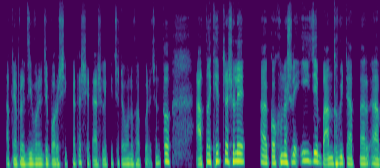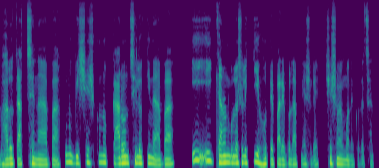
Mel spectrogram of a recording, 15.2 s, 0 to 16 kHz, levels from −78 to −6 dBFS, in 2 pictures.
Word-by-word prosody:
আপনি -, -, -7 dB
আপনার 100 Hz, +1 st, +1 dB
জীবনের 105 Hz, -1 st, +2 dB
যে 105 Hz, -, +1 dB
বড় 95 Hz, 0 st, -1 dB
শিক্ষাটা, 110 Hz, +4 st, -8 dB
সেটা 115 Hz, -4 st, -9 dB
আসলে 95 Hz, +1 st, -6 dB
কিছুটা 105 Hz, -2 st, -10 dB
অনুভব 100 Hz, -1 st, -4 dB
করেছেন। 115 Hz, +3 st, -9 dB
তো 170 Hz, -, +3 dB, 0.7 s
আপনার 160 Hz, +7 st, +2 dB
ক্ষেত্রে 170 Hz, +1 st, +3 dB
আসলে 170 Hz, +2 st, +8 dB, 0.5 s
আ -, -, +4 dB, 0.2 s
কখনো 150 Hz, +3 st, +4 dB
আসলে, 150 Hz, +3 st, +1 dB, 0.2 s
এই 180 Hz, -, +4 dB
যে 175 Hz, -, +8 dB
বান্ধবীটা 115 Hz, +3 st, +2 dB
আপনার 110 Hz, +1 st, -1 dB, 0.2 s
আ -, -, +3 dB, 0.2 s
ভালো 105 Hz, +2 st, +2 dB
চাচ্ছে 105 Hz, +4 st, -2 dB
না 100 Hz, -, +1 dB, 0.2 s
বা 95 Hz, -, -2 dB, 0.2 s
কোনো 150 Hz, 0 st, 0 dB
বিশেষ 130 Hz, +2 st, -2 dB
কোনো 145 Hz, -1 st, -1 dB, 0.2 s
কারণ 125 Hz, +5 st, +4 dB
ছিল 135 Hz, -1 st, 0 dB
কিনা 120 Hz, -6 st, 0 dB, 0.2 s
বা 105 Hz, -, +1 dB, 0.5 s
এই, 195 Hz, -, +3 dB, 0.2 s
এই 180 Hz, -, +4 dB
কারণগুলো 140 Hz, -1 st, +4 dB
আসলে 140 Hz, +1 st, 0 dB
কী 160 Hz, -, 0 dB
হতে 110 Hz, 0 st, -1 dB
পারে 95 Hz, +1 st, -1 dB
বলে 100 Hz, -1 st, -5 dB
আপনি 105 Hz, -, -16 dB
আসলে 90 Hz, -1 st, -12 dB, 0.2 s
সে -, -, -2 dB
সময় 105 Hz, -2 st, 0 dB
মনে 90 Hz, -1 st, -6 dB
করেছেন? -, -, -14 dB
115 Hz, 190 wpm, -23 LUFS, 105-140 Hz, 0.7 s, আসলে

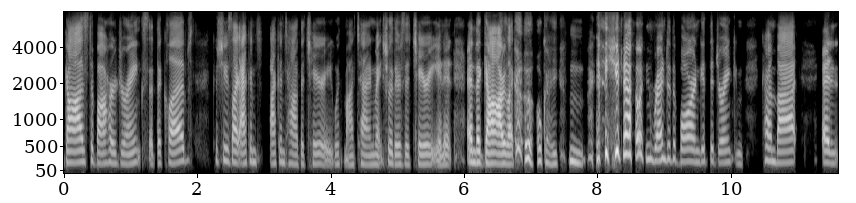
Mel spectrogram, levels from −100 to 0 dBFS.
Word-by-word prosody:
guys 205 Hz, +1 st, +4 dB
to 235 Hz, -, -9 dB
buy 190 Hz, -2 st, +1 dB
her 195 Hz, -1 st, -5 dB
drinks 190 Hz, +2 st, -7 dB
at -, -, -10 dB
the 195 Hz, -, -6 dB
clubs 215 Hz, +6 st, -1 dB, 0.3 s
'cause 235 Hz, -, -14 dB
she's 235 Hz, -1 st, -6 dB
like, 205 Hz, -2 st, +2 dB
"I 185 Hz, -, +4 dB
can 215 Hz, +1 st, -10 dB
ch -, -, -24 dB, 0.2 s
I 185 Hz, -, -2 dB
can 210 Hz, +1 st, -11 dB
tie 190 Hz, -3 st, -7 dB
the 180 Hz, +1 st, -12 dB
cherry 185 Hz, 0 st, -8 dB
with 180 Hz, +1 st, -14 dB
my 165 Hz, -, -8 dB
tongue, 170 Hz, +1 st, -7 dB
make 175 Hz, -, -6 dB
sure 200 Hz, -, -5 dB
there's 175 Hz, -1 st, -6 dB
a 170 Hz, -, -7 dB
cherry 180 Hz, +1 st, -3 dB
in -, -, -5 dB
it," -, -, -6 dB, 0.2 s
and 210 Hz, -, +4 dB
the 210 Hz, -, +6 dB
guy 190 Hz, -2 st, +8 dB
w -, -, -2 dB
like, 180 Hz, 0 st, 0 dB
"Huh, 275 Hz, 0 st, +3 dB
okay, 205 Hz, -6 st, -7 dB, 0.2 s
mm," 210 Hz, -5 st, -3 dB, 0.4 s
you 415 Hz, -, +11 dB
know, 360 Hz, 0 st, +10 dB, 0.2 s
and 265 Hz, -1 st, -7 dB
run 240 Hz, +3 st, +2 dB
to 275 Hz, -, -8 dB
the 275 Hz, -, -9 dB
bar, 225 Hz, -2 st, 0 dB
and 220 Hz, -1 st, -4 dB
get 225 Hz, -, -9 dB
the 230 Hz, -, -9 dB
drink 210 Hz, +1 st, -5 dB
and 185 Hz, -1 st, -16 dB, 0.3 s
come 235 Hz, -3 st, -3 dB
back 205 Hz, +1 st, +2 dB, 0.4 s
and, 195 Hz, -1 st, +1 dB
205 Hz, 270 wpm, -23 LUFS, 185-225 Hz, 0.4 s, you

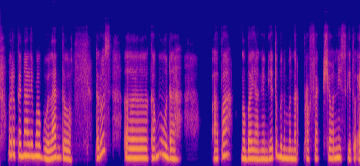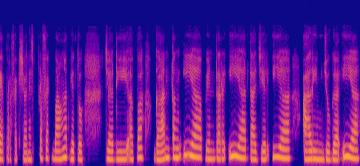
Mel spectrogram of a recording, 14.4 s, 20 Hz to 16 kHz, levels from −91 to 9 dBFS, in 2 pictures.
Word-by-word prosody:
baru 275 Hz, -1 st, 0 dB
kenal 260 Hz, 0 st, +4 dB
5 250 Hz, 0 st, +4 dB
bulan 200 Hz, +3 st, +4 dB
tuh, 190 Hz, -3 st, +2 dB, 0.5 s
terus, 285 Hz, -, -2 dB, 0.3 s
eee, 205 Hz, 0 st, +4 dB
kamu 215 Hz, +4 st, -1 dB
udah 200 Hz, -3 st, +2 dB, 0.7 s
apa, 250 Hz, +9 st, -2 dB, 0.2 s
ngebayangin 190 Hz, -1 st, +2 dB
dia 195 Hz, -, 0 dB
itu 275 Hz, -, -5 dB
bener-bener 195 Hz, -4 st, +1 dB
perfeksionis 195 Hz, +1 st, -2 dB
gitu 185 Hz, -, -5 dB
eh, 180 Hz, -, +1 dB
perfeksionis, 170 Hz, -1 st, -8 dB
perfect 200 Hz, -1 st, -7 dB
banget 190 Hz, +3 st, 0 dB
gitu. 175 Hz, -1 st, -1 dB, 0.5 s
Jadi 175 Hz, 0 st, 0 dB
apa 215 Hz, +5 st, -1 dB, 0.2 s
ganteng 210 Hz, +5 st, +2 dB
iya, 270 Hz, -3 st, +4 dB, 0.2 s
pinter 185 Hz, -1 st, -2 dB
iya, 245 Hz, -2 st, +4 dB, 0.2 s
tajir 175 Hz, -1 st, -2 dB
iya, 225 Hz, -2 st, +3 dB, 0.4 s
alim 180 Hz, -1 st, +2 dB
juga 170 Hz, -1 st, 0 dB
iya. 235 Hz, -3 st, +6 dB
195 Hz, 135 wpm, -20 LUFS, 180-215 Hz, 0.7 s, iya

